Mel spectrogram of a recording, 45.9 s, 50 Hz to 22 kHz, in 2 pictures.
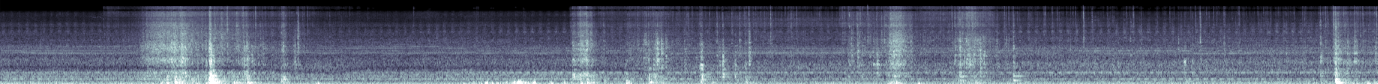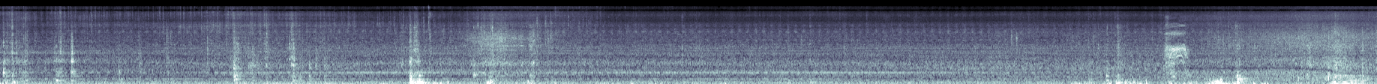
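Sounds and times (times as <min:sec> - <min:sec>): diesel engine running: 0:00.0 - 0:45.9
sharp clanks and thumps: 0:02.4 - 0:05.2, 0:09.6 - 0:13.3, 0:21.8 - 0:28.8, 0:29.5 - 0:32.3.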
